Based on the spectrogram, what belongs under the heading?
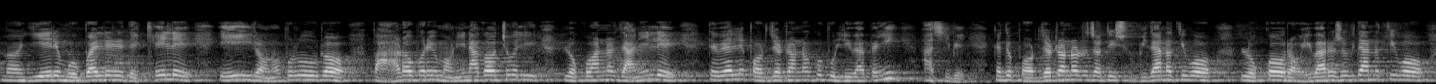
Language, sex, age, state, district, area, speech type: Odia, male, 60+, Odisha, Nayagarh, rural, spontaneous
